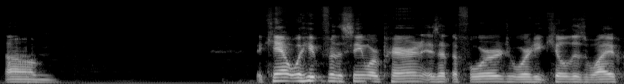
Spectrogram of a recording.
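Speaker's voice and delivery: ordinary delivery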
